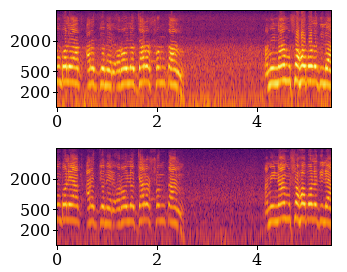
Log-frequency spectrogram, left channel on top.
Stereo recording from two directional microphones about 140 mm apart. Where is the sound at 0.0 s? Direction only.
20° right (ahead or behind).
